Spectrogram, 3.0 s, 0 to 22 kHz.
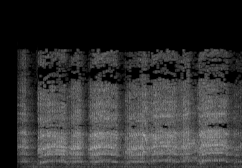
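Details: Lovebird chicks from the first clutch of the season in Jeddah, 2021, give harsh, raspy buzzing calls in bursts of about half a second, repeated one after another.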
